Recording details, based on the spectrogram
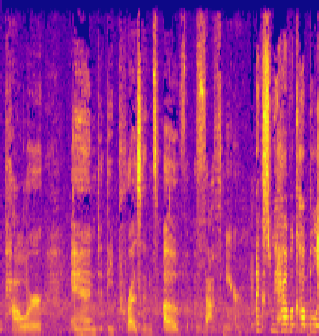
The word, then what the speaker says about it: Fafnir: Next, we have Fafnir, the Elemental Dragon Guardian of Fire, and this is spelled F-A-F-N-I-R, but is pronounced F-A-F-N-E-E-R, like near, not like Nair, because that's kind of how it's spelled, so we're gonna call him Fafnir instead of the way it's like spelled.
